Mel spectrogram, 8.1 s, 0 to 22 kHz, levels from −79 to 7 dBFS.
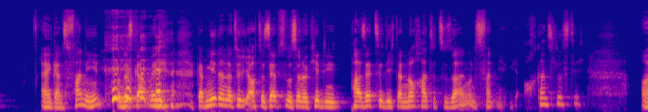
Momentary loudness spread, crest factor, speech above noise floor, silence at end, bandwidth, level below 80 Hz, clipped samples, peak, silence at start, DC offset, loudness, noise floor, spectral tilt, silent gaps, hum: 14 LU; 18 dB; 32 dB; 0 s; 16 kHz; -58 dBFS; under 0.1%; 0 dBFS; 0.5 s; under 0.1%; -18 LUFS; -51 dBFS; -6 dB/octave; none; none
